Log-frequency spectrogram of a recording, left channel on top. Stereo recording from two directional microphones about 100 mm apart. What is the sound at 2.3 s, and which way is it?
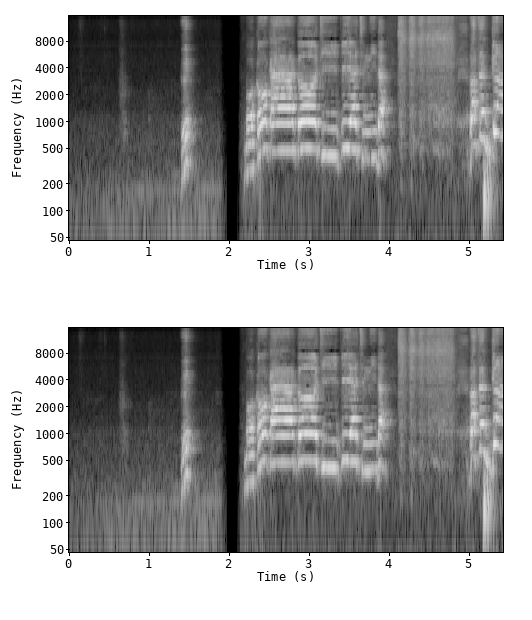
Child singing, centre (ahead or behind).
